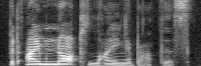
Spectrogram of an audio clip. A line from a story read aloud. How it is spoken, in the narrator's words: Fraser said firmly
